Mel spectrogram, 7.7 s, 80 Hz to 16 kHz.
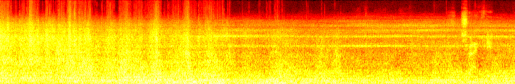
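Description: F-16 fighter jets at RAF Lakenheath roar loudly as they pass by, a broad, sustained jet rumble that slowly eases off, with people talking beneath it.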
